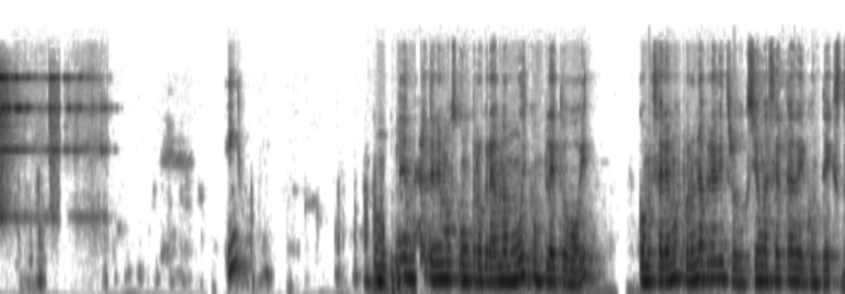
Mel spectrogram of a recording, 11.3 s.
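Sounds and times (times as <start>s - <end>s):
bell rung as a presentation time signal: 0.0s - 1.6s
speech: 3.0s - 3.4s, 5.0s - 11.2s.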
